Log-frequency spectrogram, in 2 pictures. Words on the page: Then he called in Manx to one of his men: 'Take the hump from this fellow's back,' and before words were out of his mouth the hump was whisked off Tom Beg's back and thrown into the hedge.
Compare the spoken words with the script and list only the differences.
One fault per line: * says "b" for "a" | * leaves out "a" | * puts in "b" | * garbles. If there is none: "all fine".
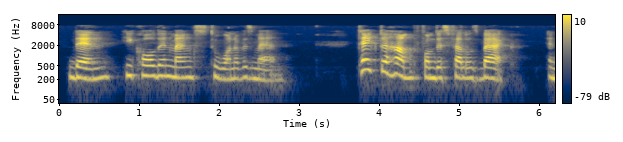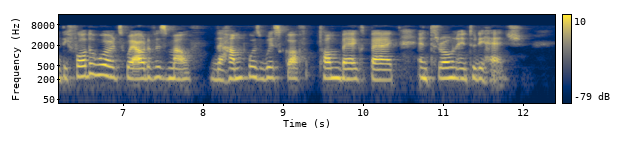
* puts in "the"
